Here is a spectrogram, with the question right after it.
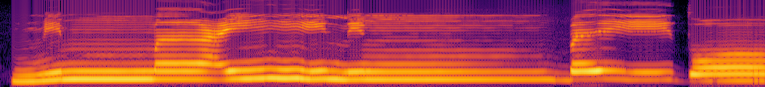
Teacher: नून तनवीन को मीम से बदल कर पढ़ा जाता है इस सूरत में कि तनवीन के बाद छोटा सा मीम लिखा आ जाए और उसके आगे ही हरफ़े बा हो। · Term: इक़लाब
